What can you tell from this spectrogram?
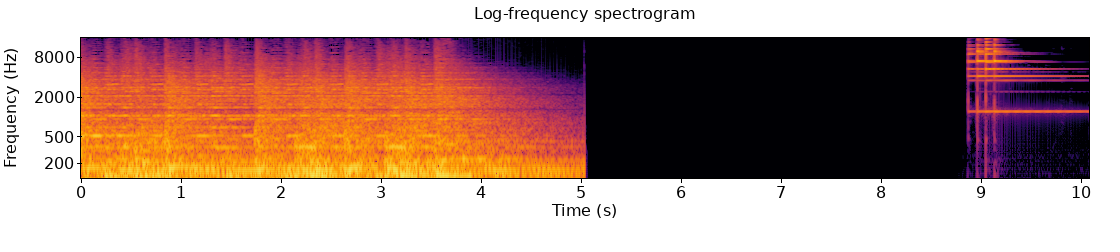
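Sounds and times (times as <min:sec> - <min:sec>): bell ding: 0:08.9 - 0:10.0.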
